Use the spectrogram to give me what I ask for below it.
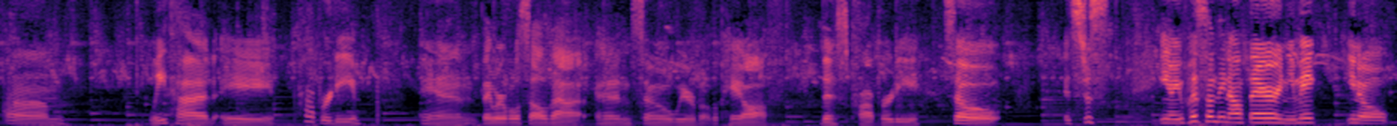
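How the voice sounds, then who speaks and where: A woman talks through a casual vlog from her homestead garden, rambling and emotional, with frequent laughter. Her voice sits at an ordinary middle pitch. Soft music plays faintly underneath. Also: steady tone, unhurried. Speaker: homestead nursery owner.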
